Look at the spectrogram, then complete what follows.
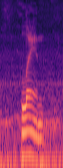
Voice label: "day", Kosraean

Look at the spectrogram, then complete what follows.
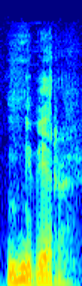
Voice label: "mniber", Biak

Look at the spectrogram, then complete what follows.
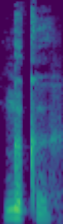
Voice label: "qwkw", Apatani

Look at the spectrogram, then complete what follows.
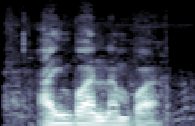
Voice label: "old woman", Wamut

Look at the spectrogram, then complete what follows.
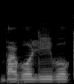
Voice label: "barbo-fibo", apatani

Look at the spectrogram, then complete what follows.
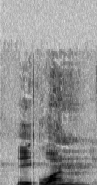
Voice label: "i7uan", Biak

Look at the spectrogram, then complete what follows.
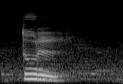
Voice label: "huerta", Nasa Yuwe

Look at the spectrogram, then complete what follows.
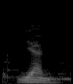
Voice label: "Tree", Yimas

